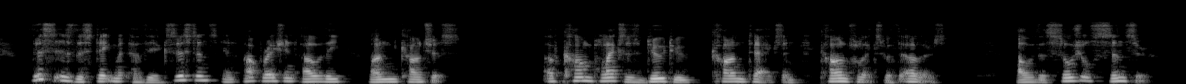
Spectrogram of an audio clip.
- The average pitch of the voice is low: Yes, low, 130 Hz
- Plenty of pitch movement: Yes, wide, 5.9 semitones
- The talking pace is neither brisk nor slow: No, slow, 125 wpm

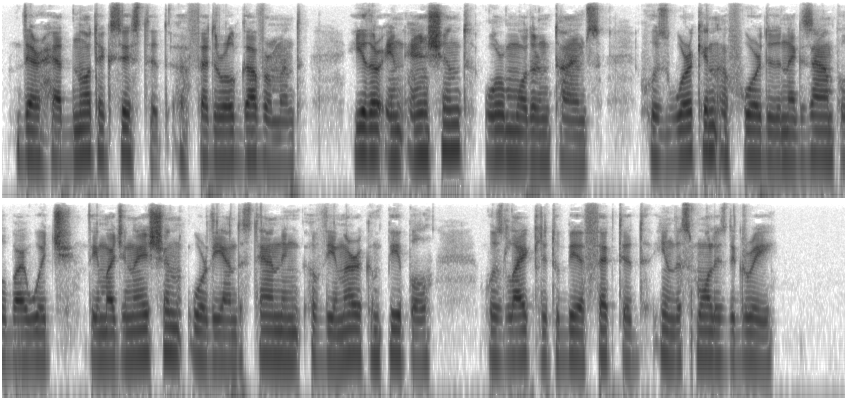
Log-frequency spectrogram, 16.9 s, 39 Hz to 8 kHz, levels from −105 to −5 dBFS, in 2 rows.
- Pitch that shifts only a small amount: Yes, narrow, 1.5 semitones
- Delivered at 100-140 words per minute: Yes, slow, 135 wpm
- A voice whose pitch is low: Yes, low, 115 Hz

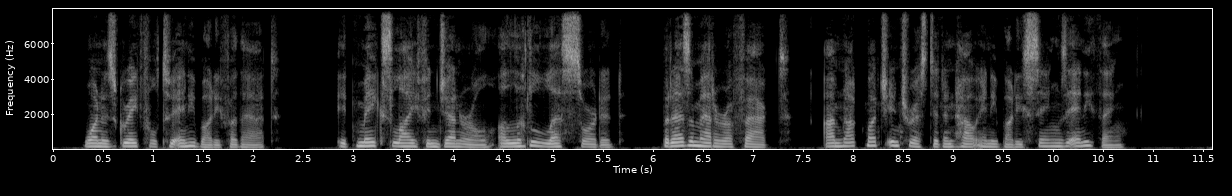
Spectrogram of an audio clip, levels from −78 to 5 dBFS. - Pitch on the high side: No, medium, 170 Hz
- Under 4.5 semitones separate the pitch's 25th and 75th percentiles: Yes, average, 4.1 semitones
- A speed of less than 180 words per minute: Yes, average, 160 wpm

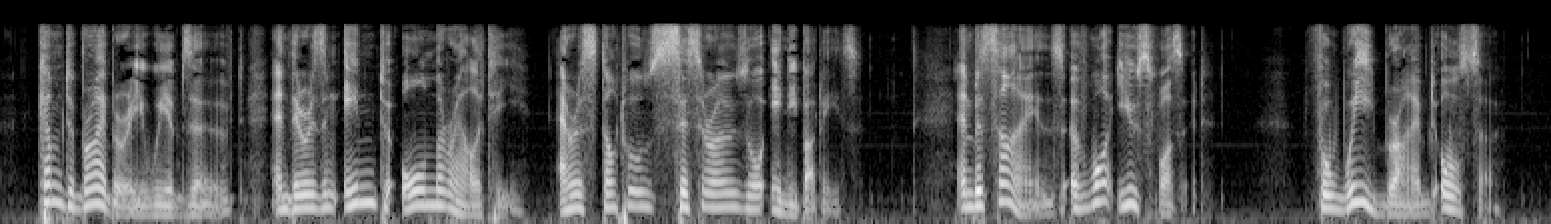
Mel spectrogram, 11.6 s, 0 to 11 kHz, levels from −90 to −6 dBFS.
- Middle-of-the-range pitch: Yes, medium, 160 Hz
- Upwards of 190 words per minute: No, average, 145 wpm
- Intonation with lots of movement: Yes, wide, 7.6 semitones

